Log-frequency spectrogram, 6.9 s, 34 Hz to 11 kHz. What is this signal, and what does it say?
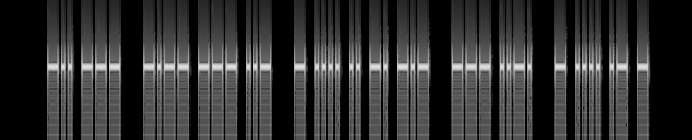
Morse code, heard as a keyed tone, about 34 wpm, 700 Hz. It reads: DO YOU THINK OF THAT
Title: Sets of 5 Words Encore2 35wpm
